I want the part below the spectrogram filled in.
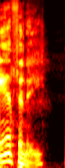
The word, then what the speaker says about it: Anthony: I had a hard time with it because I wanted to say Anthony, and I had to. – It's a silent H.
